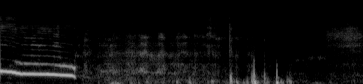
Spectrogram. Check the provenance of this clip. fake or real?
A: fake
